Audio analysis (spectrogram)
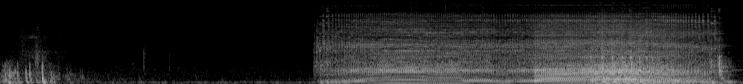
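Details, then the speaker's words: GoPed gas stand-up scooter with a small two-stroke engine; spark confirmed at the plug and carb cleaner sprayed in. It catches and buzzes unevenly for about four seconds, then cuts out. Owner suspects the fuel tank or carburetor. "Fired a little bit. Okay. I don't know what's going on with this fuel tank or this carburetor, but I'll mess with that a little bit, and we'll see if we can't get a little bit more life out of this thing."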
